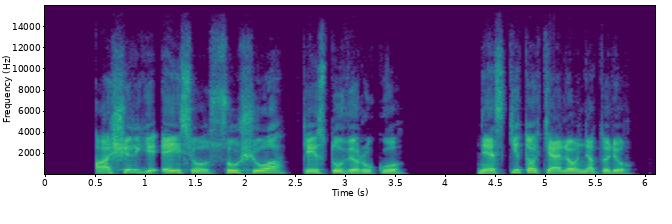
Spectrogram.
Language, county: Lithuanian, Panevėžys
